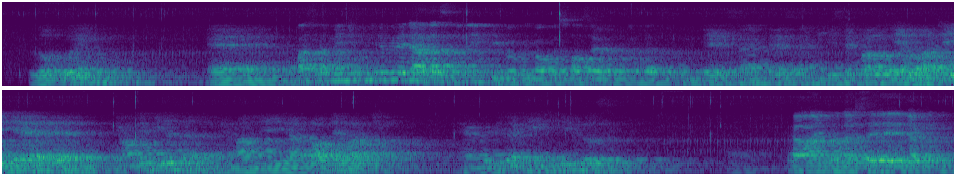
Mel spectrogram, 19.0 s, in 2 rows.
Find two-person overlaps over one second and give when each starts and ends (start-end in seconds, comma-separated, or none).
none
